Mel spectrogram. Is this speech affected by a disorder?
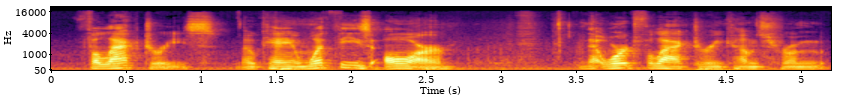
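No.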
